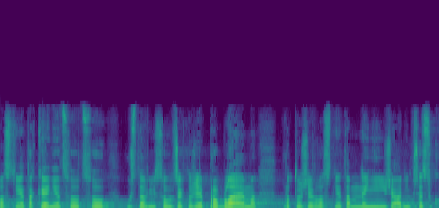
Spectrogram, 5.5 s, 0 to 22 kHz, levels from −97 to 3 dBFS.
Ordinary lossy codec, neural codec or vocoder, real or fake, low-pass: AAC, 64 kbps; none; real; 10.8 kHz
